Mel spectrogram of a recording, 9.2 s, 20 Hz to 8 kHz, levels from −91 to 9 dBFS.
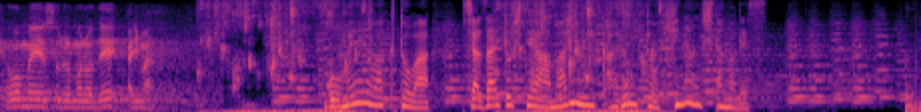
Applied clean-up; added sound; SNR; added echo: none; Liquid; 3 dB; none.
